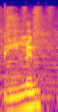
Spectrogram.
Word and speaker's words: Daemon: him a lot and I've been pronouncing his name Damian throughout the video but if you go to Google and actually like look up his name and the ordinance of it I believe it's pronounced demon which makes him even more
